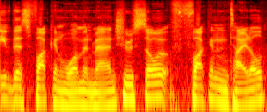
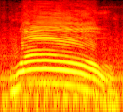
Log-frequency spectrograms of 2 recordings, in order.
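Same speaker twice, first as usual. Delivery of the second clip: sudden high shout of surprise; loud startled whoa; 10 semitones higher, 5 dB louder than usual. Real, not acted. Gamer caught off guard by the screen, shouting whoa.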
